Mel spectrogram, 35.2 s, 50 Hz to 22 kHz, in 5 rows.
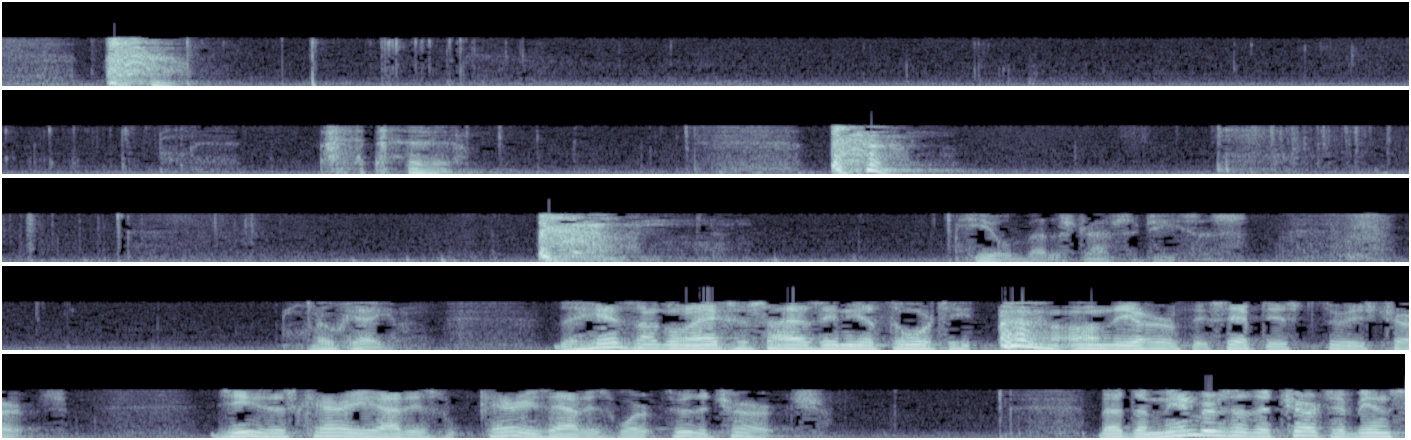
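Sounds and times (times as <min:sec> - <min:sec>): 
person clearing throat: 0:00.5 - 0:01.1, 0:08.6 - 0:09.5, 0:11.2 - 0:11.9, 0:16.8 - 0:17.8, 0:26.1 - 0:26.5
person coughing harshly: 0:00.5 - 0:01.1, 0:08.6 - 0:09.5, 0:11.2 - 0:11.9, 0:16.8 - 0:17.8, 0:26.1 - 0:26.5
speech: 0:09.0 - 0:09.4, 0:11.4 - 0:11.6, 0:19.2 - 0:20.4, 0:22.7 - 0:23.2, 0:23.9 - 0:28.5, 0:29.2 - 0:32.2, 0:33.6 - 0:35.1.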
